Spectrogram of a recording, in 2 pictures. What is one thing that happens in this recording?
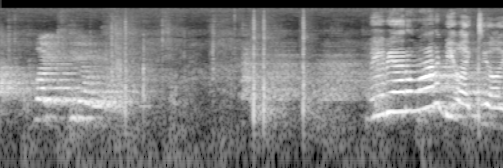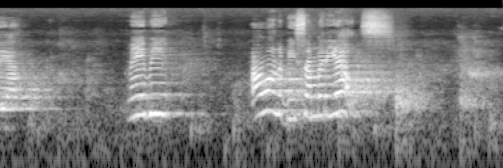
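A young girl speaks with strong feeling, her voice wavering and rising, close by.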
